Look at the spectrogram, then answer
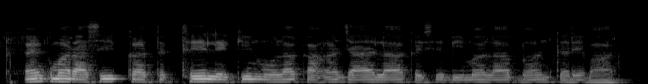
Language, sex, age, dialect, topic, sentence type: Chhattisgarhi, male, 18-24, Western/Budati/Khatahi, banking, question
